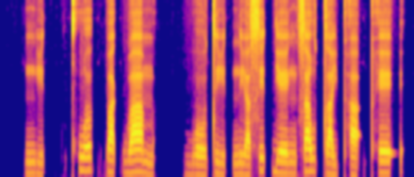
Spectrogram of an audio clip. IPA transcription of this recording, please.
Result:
ŋ i˨˩ t̚ | kʰ w ɤː˥˩ k̚ p a˦˥ k̚ b a˥˩ m | b oː˩˦ t iː˨˩ t̚ n i˩˦ a̯ s i˥˩ t̚ j eː˧ ŋ s a˥˩ w t a˧ j pʰ a˨˩ ʔ pʰ e˦˥ ʔ

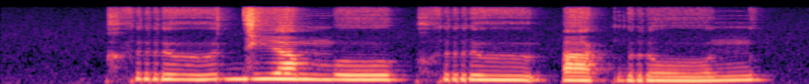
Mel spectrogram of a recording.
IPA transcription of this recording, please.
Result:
kʰ r ɯː˩˦ d i˧ a̯ m oː˧ kʰ r ɯː˨˩ ʔ a˨˩ k̚ r o˩˦ n

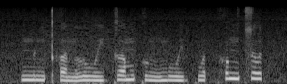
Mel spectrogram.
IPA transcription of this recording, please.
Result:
n̪ ɪ˨ ŋ t̪ʰ ɐ˨˩ n l uː˨˩ j k ɐ˨˧ m k ʊ˨˩ ŋ m uː˨˩ j kʷ ɐ˨˥ t̚ h ʊ˥ ŋ t͡s ɵ˥ t̚

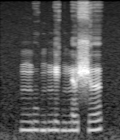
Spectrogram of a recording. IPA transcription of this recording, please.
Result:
ŋ u ɡ ŋ e ɡ n ə ʃ ə

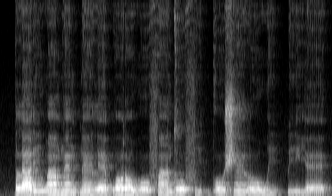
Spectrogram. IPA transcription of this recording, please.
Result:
l a˧ ɾ i˧ w ã˦ b ɛ̃˦˨ ɡ͡b ɛ̃˨ l ɛ˧ b ɔ˦ ɾ ɔ˦˨ w o˨˦ f ã˦ d o˦˨ f i˨ ɡ͡b o˨˦ ʃ ɛ̃˧ l o˦ w i˦˨ k͡p i˧ j ɛ˧

